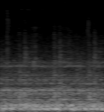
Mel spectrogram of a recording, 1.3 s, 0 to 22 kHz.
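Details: Hcalory 5–8 kW 12V diesel air heater running and putting out heat: quick, light fuel pump ticks over a low rumble, amplified by the wire cart the pump rests on; isolating the pump would quiet it.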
